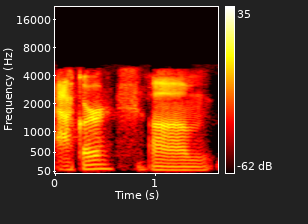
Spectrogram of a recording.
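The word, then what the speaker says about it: Achor: and i i think his last name is pronounced acker a-c-h-o-r he wrote a book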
